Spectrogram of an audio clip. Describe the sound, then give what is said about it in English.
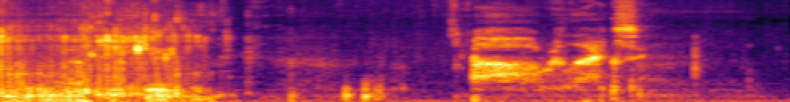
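Wet, hissy slurping of a drink right up at the mic, a long noisy pull followed by a pause, then a second burst of bubbly sips with soft breathy sounds. “I'm a slurp some next to the mic.”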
